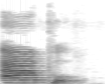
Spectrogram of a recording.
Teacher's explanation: the stress syllable is the first syllable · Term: stressed syllable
